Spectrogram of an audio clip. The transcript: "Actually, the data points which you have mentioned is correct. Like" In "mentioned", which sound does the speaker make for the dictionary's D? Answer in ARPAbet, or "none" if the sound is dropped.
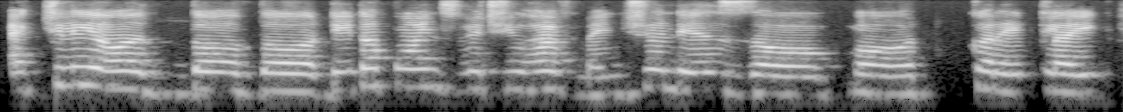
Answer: D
